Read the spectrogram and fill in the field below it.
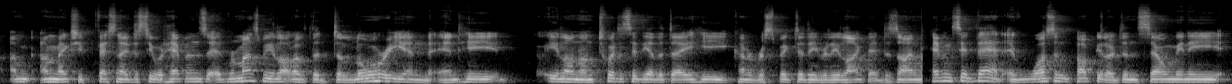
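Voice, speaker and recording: A man's voice: mid-range voice, fairly bright tone. A man hosting a reaction show, giving casual, conversational commentary and repeating key points. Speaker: host reacting to earnings call clips. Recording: echoey room, clear background noise.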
